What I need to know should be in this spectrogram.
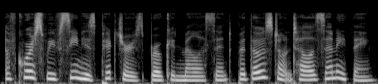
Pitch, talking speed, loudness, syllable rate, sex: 230 Hz, 240 wpm, -17 LUFS, 6.9 syllables/s, female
